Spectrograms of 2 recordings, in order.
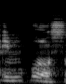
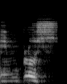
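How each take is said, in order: First: Impuls said i-m-p-u-l-s, u before the l; correct impuls. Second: Impuls said as implus, the l moved before the u; mock the common mistake, impuls as im-plus; wrong way of saying impuls. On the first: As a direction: say impuls the right way, im-PULS. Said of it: "Bacanya impuls". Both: Shown as a demonstration.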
